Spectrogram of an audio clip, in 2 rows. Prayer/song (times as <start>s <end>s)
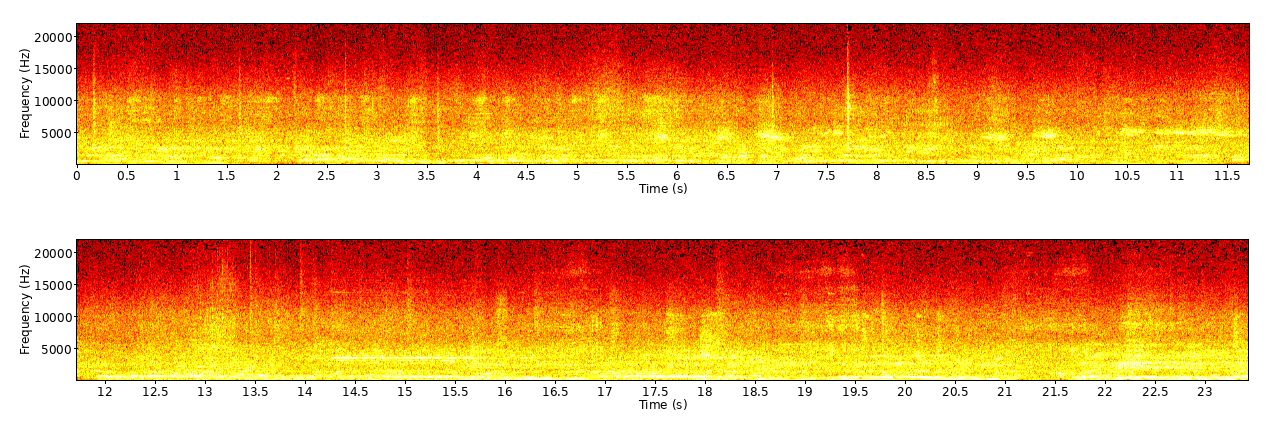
11.8s 23.4s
